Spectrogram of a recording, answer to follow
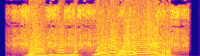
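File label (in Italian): "dalli", Italian; Dalli fino a lì!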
